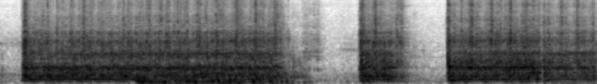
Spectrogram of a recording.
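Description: A sewing machine runs loud and steady while stitching a channel in fabric for elasticated gathers, pausing briefly twice before starting up again.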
